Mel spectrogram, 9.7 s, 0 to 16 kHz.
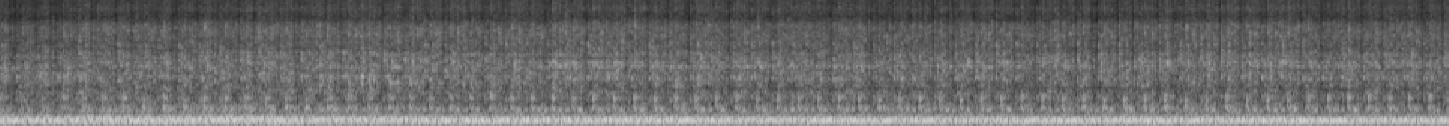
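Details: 1965 Mustang fastback, 289 V8 with Tri-Y headers, first start after sitting 44 years, freezing cold day: deep, even V8 rumble with a steady beat and no knocks or misses. Normal idle; only a dripping carburetor needing a rebuild.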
